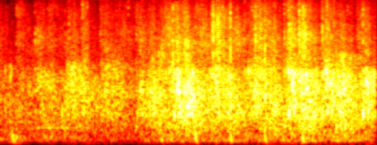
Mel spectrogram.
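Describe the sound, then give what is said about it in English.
A crowd applauds a guest from the audience who has just been introduced, steady dense clapping with many overlapping hands, a bright crackling texture that swells slightly louder midway and holds, with no talking over it. “Round of applause.”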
